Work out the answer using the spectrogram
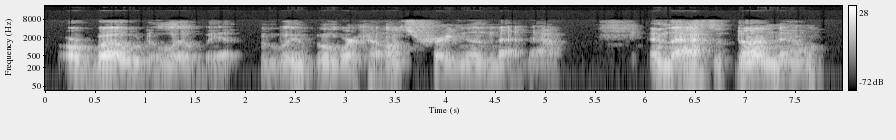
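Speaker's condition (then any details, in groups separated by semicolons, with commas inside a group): Brain injury with dysarthria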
